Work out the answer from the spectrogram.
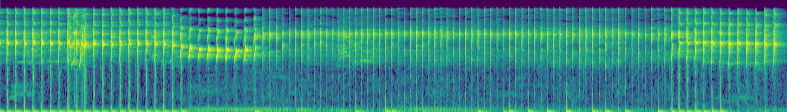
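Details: Long ngekek from a fighter lovebird, a lure meant to set other lovebirds singing: nearly ten seconds of unbroken high, rasping chatter in fast regular beats, briefly wavering in pitch midway.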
